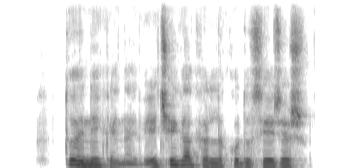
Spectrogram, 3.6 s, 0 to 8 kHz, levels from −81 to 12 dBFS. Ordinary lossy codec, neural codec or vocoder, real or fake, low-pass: none; none; real; none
